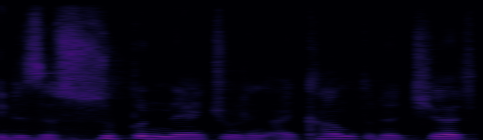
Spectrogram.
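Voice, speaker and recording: A middle-aged male pastor preaching in a church, hoarse from losing his voice, repeating phrases and checking in with "all right?" and "okay?". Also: fairly high pitch, fairly even intonation, fast. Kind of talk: sermon teaching.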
